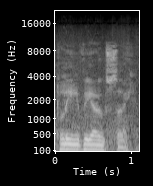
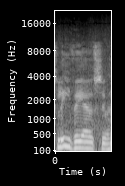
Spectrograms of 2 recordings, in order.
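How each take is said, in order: First: "Leviosa" said slowly as "Levio-SA", stress on the end; the wrong "Leviosa", slow, last syllable pushed. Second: "Leviosa" said as "Levi-O-sa", stress on O; Hermione's correct Leviosa. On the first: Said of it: "It's Leviosa". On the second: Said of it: "not Leviosa". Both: Retold or imitated.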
